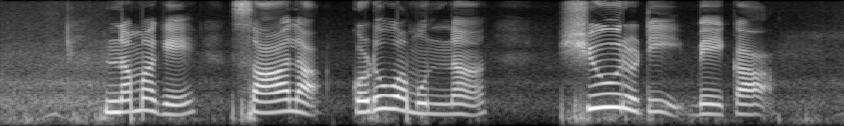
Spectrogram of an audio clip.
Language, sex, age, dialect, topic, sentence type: Kannada, female, 25-30, Central, banking, question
